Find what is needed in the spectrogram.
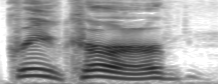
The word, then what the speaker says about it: Creve Coeur: I also lived in St. Louis, and Creve Coeur, the park where they want to have a lovely evening, is the St. Louis way to pronounce Creve Coeur, which in French can be translated dead heart.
